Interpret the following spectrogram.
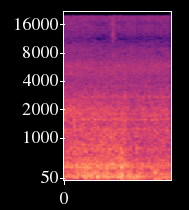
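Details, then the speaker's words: Truck idling with heavy, uneven low rumble that wavers; everything on top of the block is bad—fuel injectors, intake; new parts bought to smooth it for daily use, engine swap possible otherwise. "This one needs just about everything. Everything on top of the block is bad on this engine, meaning the fuel injectors, the intake."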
